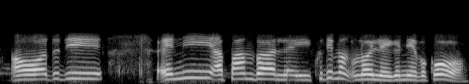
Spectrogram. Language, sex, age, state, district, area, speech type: Manipuri, female, 30-45, Manipur, Kangpokpi, urban, conversation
